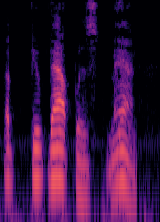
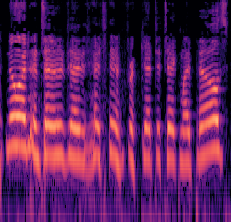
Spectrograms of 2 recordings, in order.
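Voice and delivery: loud laughing protest; 7 semitones higher, 8 dB louder than usual. Real, not acted. Host joking about pills.

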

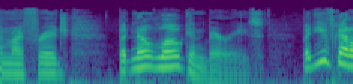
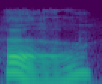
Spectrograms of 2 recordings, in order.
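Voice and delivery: soft, lower, drawn-out word; slow question; 4 semitones lower, 10 dB quieter than usual. Acted. Bow-tie man to the remaining three, asking slowly. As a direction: ask it slowly and let it hang. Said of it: "he asked slowly".

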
